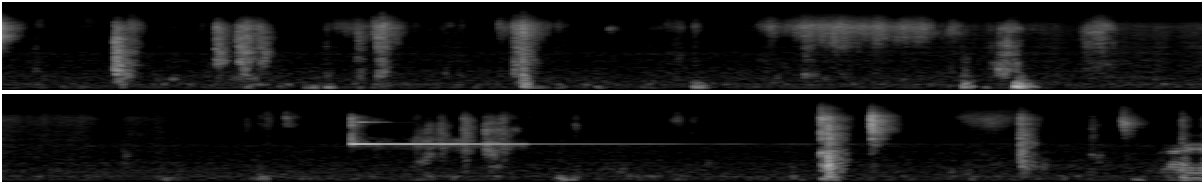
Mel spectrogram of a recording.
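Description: Plastic shrink wrap being crinkled and torn off a cardboard box, with scattered sharp clicks and a stretch of crackling about four to five seconds in. A single high-pitched ding rings out about eight seconds in and fades over a couple of seconds.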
